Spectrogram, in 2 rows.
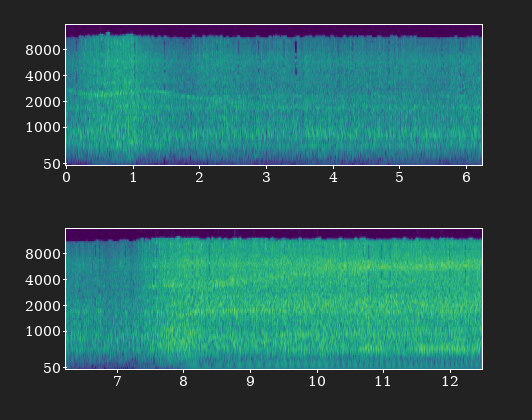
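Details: Cummins 855 Big Cam IV NTC 350 diesel after an in-frame overhaul, another fire-up after fixing a leak: settles into a steady, even idle once it picks up, no knocking or hunting; normal idle.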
